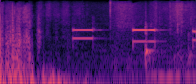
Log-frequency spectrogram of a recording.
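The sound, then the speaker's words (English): Telephone keypad tones dial an extension on a health center's phone line: a few short dual-pitched beeps, steady and clear, separated by brief gaps over a faint background hiss. “If you know the extension of your party, you may dial it now.”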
